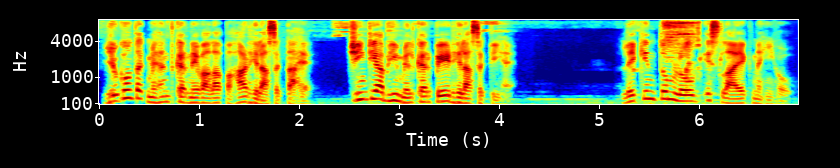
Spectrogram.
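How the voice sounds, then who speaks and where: An actor playing a poor young hero who calmly quotes proverbs at rich bullies, in a dubbed drama. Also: male voice, medium pitch, fairly quick, faint music behind. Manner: calm, proverb-quoting. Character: calm poor young hero with magic powers. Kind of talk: Hindi-dubbed drama acting.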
